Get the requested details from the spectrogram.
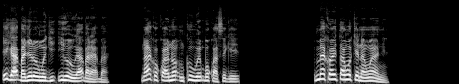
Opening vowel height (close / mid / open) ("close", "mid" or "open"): close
